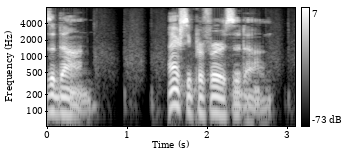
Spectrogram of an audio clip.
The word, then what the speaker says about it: Zidane: was like oh oh it's just an Italian name and I was pronouncing it like an American zardane yeah it is it is pronounced Zidane I actually prefer Zidane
